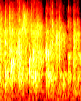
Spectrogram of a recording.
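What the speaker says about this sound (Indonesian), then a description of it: "Tepuk tangan." A crowd applauds at a Hindu community gathering at Pura Bhuwana Santi temple in Bandar Lampung, with a brief, dense burst of clapping that fades at the end.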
